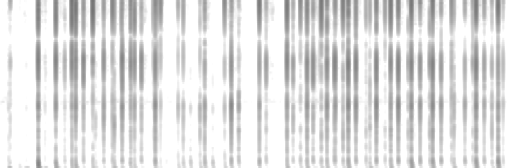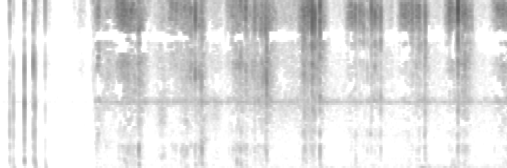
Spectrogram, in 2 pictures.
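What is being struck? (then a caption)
Denim jeans fabric. Long nails scratch ripped denim jeans over the knee, making rapid, dry, crisp scratches in quick bursts. After a short pause, the sound turns into softer, continuous rubbing strokes that swell and fade with a bright, airy hiss.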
